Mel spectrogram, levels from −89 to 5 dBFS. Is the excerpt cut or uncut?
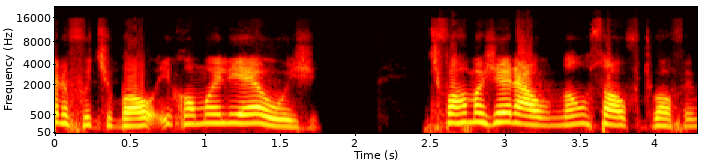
uncut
